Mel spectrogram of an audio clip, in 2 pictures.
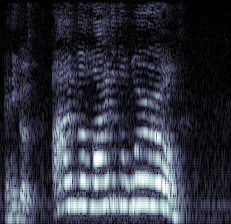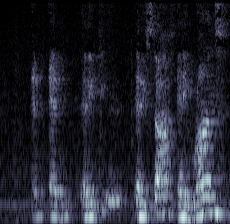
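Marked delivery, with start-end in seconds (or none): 0.8-2.7 high, loud, slow ecstatic shout; shouting it much higher and louder into the night; joyful yell. Retold or imitated. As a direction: cry it out to the whole street. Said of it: "he keeps yelling".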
